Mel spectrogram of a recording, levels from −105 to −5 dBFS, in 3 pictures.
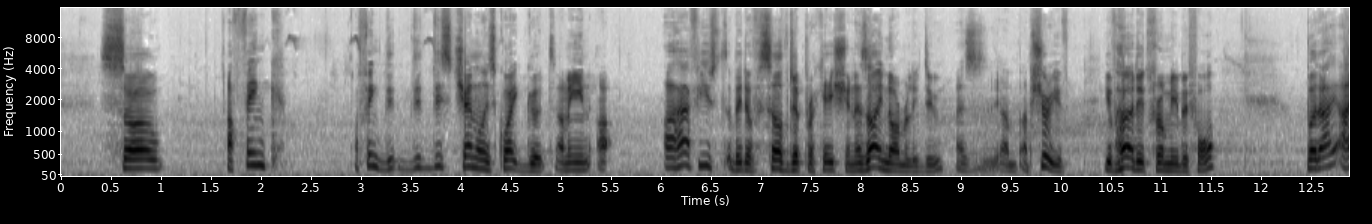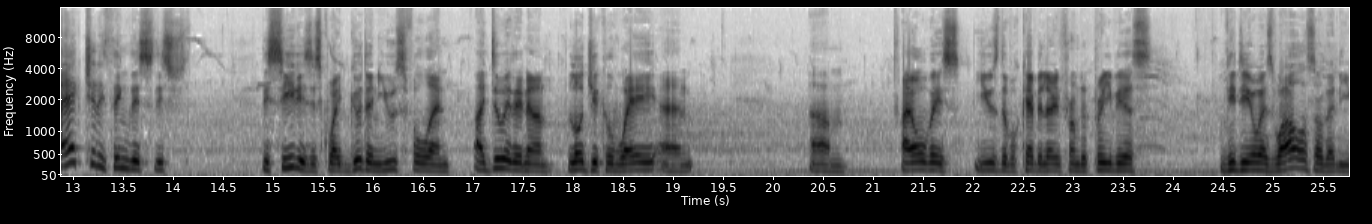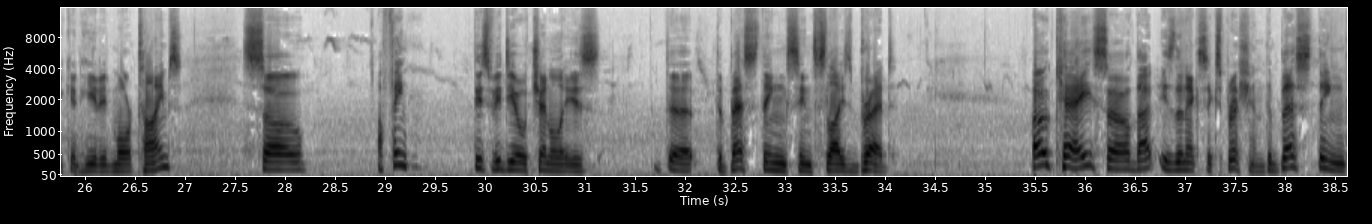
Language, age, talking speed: English, 30-49, 160 wpm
